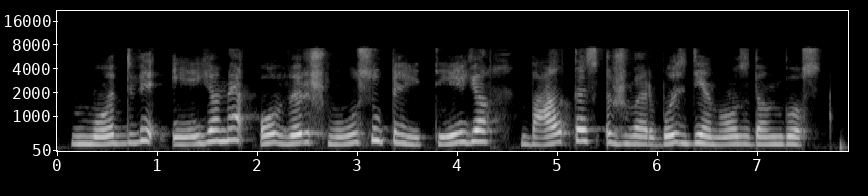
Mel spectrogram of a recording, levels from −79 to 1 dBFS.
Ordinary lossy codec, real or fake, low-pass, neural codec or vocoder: MP3, 48 kbps; fake; 7.2 kHz; codec, 16 kHz, 2 kbps, FreqCodec, larger model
